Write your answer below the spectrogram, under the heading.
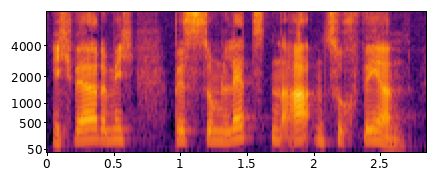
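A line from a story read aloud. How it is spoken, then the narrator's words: Energetic female call. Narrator (German): rief das Weibchen energisch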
